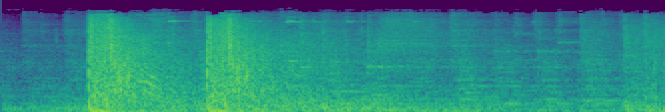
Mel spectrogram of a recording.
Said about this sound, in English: Dina is forcibly led away into a graffiti-daubed side room and shot.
